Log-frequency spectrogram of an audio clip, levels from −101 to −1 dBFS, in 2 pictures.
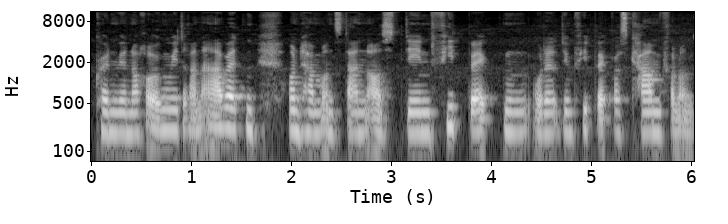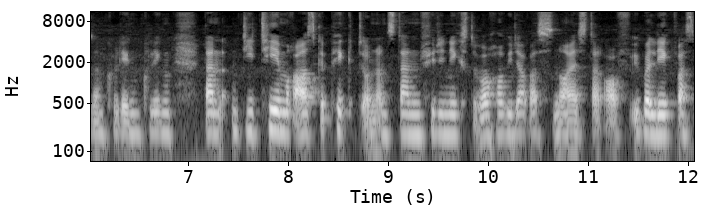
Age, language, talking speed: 20-39, German, 200 wpm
